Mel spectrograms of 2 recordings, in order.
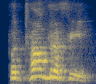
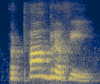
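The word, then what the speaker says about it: photography: फोटोग्राफी, थ पे stress है, फिग्रटो, फोटोग्राफी, पीछे से तीसरा, एक दो तीन।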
